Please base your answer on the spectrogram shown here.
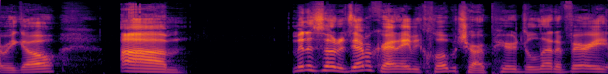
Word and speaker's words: Klobuchar: It's Klobuchar. Klobuchar. I keep saying char. She actually pronounces Klobuchar.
